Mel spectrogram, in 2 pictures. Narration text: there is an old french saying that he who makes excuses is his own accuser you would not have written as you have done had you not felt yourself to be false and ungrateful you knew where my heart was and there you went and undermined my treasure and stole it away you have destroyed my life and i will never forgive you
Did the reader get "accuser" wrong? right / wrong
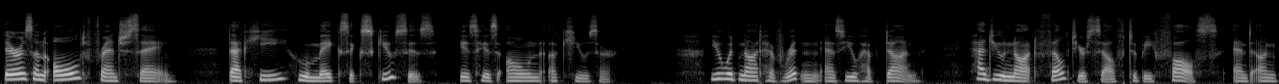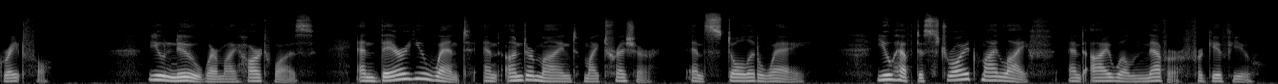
right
